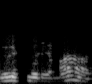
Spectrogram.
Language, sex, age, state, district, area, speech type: Kannada, male, 45-60, Karnataka, Ramanagara, rural, conversation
